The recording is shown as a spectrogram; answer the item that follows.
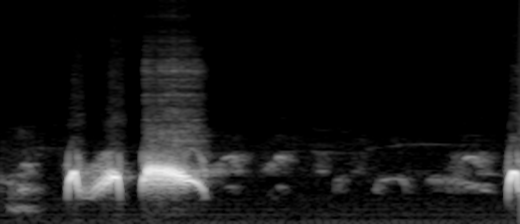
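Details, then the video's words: Spotted dove giving a low cooing phrase: two short hoots and a drawn-out, slightly trilled coo falling in pitch, then quiet with faint soft notes before the next hoot starts. "tiếng cu gáy"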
